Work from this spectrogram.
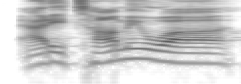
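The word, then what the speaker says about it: Adetomiwa: I can tell you for sure it is Aditamiwa Adibare.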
